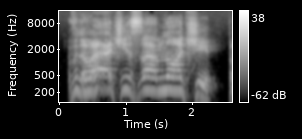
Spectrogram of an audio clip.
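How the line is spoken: Moaning. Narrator (Russian): простонал Рикки

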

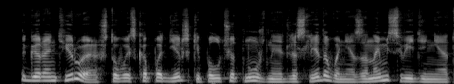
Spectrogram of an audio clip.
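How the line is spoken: Plain. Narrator (Russian): ответил я

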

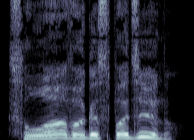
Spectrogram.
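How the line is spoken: Unison inhuman croaking. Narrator (Russian): В унисон хрипят голосом, лишь отдаленно напоминающим человеческий

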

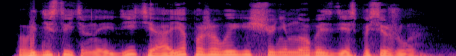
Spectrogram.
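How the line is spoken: Sigh. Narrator (Russian): вздохнул я

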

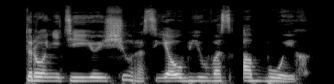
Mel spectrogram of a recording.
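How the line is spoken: Growl. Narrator (Russian): прорычал он

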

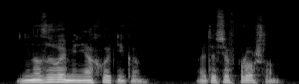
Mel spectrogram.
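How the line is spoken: Sad. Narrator (Russian): проговорил он грустно

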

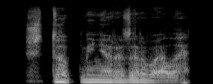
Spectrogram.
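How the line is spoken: Muttered. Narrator (Russian): пробормотал Ном

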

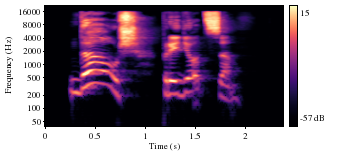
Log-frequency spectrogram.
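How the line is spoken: Sighed. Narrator (Russian): вздохнул Олег

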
